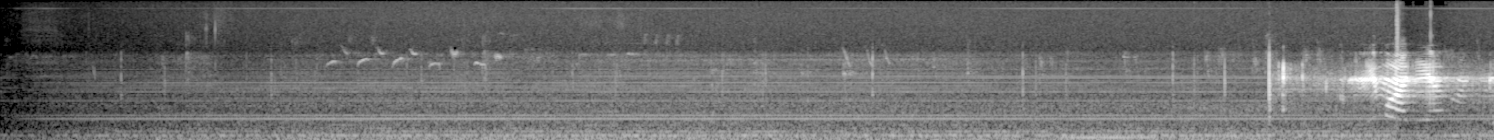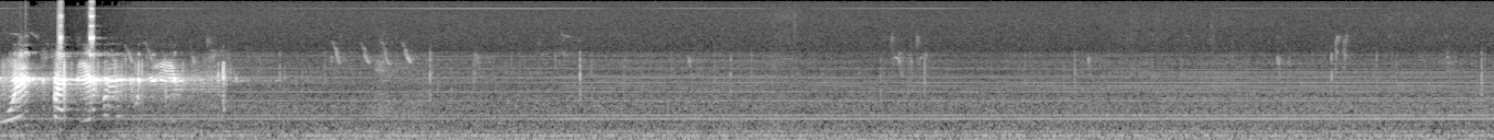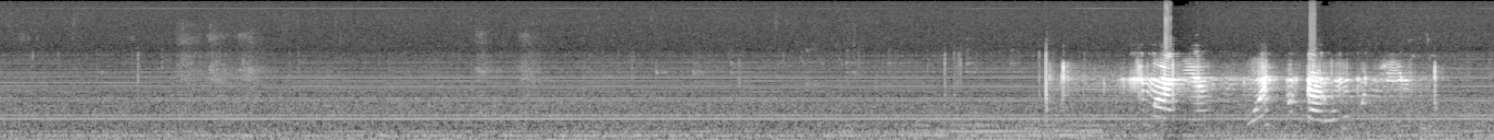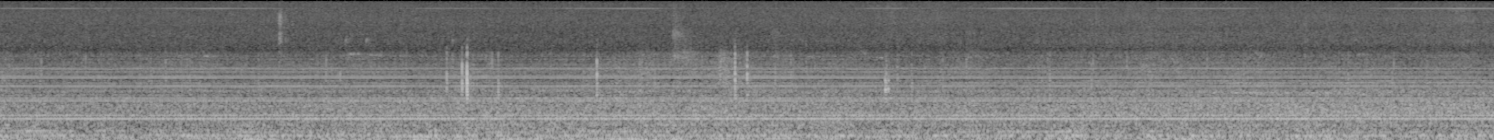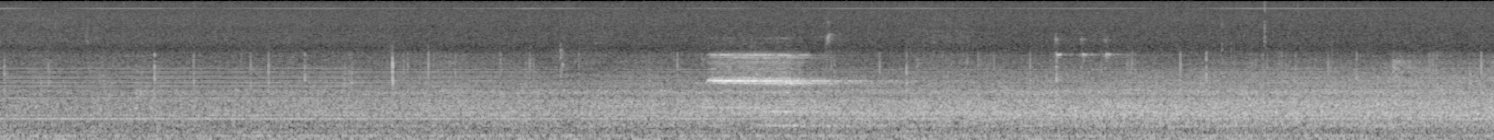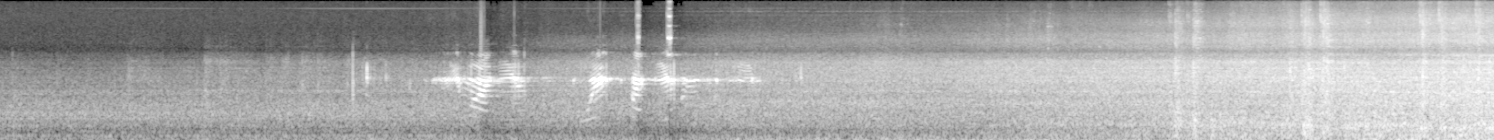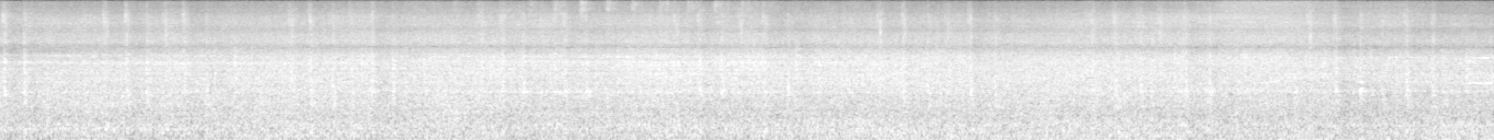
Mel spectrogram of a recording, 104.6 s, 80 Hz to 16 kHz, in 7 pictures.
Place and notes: Комитетская ул., Королёв, Московская обл., Россия - Train warning
This fragment conteins female voice warning about trains coming by the way number one and the way number two and the sound of passing trains.
Used Zoom H2n and Roland CS-10EM stereo microphone
Центральный федеральный округ, Россия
